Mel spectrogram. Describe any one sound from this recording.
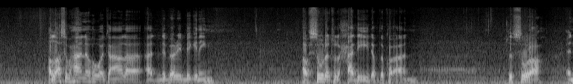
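A middle-aged man speaks slowly and deliberately into a microphone.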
